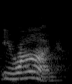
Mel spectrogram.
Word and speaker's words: Iran: at the next one did you say Iran or Iran it should be the second one he's from Iran he's from Iran let's look at the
